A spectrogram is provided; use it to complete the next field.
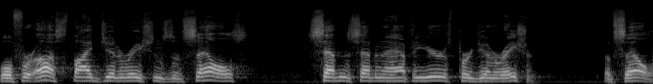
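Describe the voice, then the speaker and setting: This man's voice is fairly high. He talks at a moderate pace. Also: quiet background. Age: 50s. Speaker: diet workshop speaker. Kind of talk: workshop lecture. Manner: animated.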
